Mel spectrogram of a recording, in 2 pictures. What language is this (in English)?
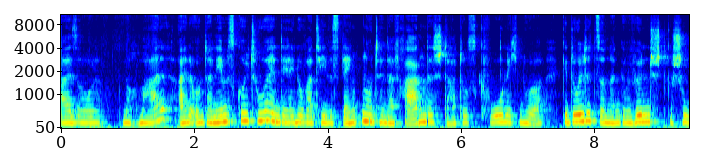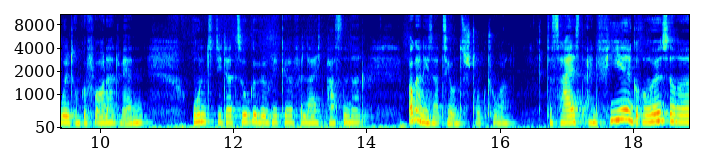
German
